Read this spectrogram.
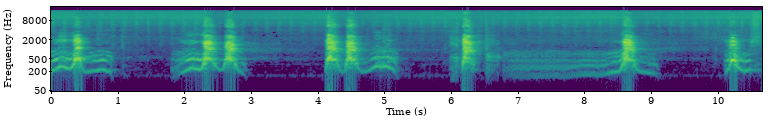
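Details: Pet English Springer Spaniel barking at a turtle, guarding the house: loud, abrupt barks, often in doubled bursts, spaced about two seconds apart, with one stretch of drawn-out, low growling between them.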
